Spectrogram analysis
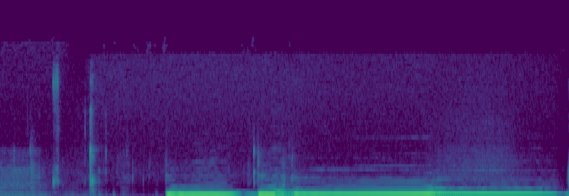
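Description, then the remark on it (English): A few soft clicks and taps, then a violin played with a big black practice mute, one not meant for orchestral use: several long, sustained notes with a thin, muffled tone, each stepping slightly higher, played alone. “I must tell you, I'm putting in a big black practice mute, which is actually not meant for orchestral use, but it turns it into this.”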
